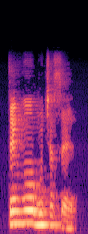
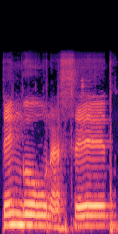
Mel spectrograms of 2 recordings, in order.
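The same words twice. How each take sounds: First: Said in the usual way. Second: Slower "Tengo una sed" with weight on "Tengo"; emphatic una. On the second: Shown as a demonstration. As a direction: stretch it out for emphasis. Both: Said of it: "For example".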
